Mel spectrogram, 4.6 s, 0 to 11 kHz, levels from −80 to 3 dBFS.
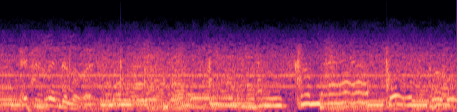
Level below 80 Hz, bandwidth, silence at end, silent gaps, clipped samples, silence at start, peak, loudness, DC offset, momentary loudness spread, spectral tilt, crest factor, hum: -34 dBFS; 4.8 kHz; 0 s; none; under 0.1%; 0 s; 0 dBFS; -11 LUFS; under 0.1%; 2 LU; -10.5 dB/octave; 10 dB; none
